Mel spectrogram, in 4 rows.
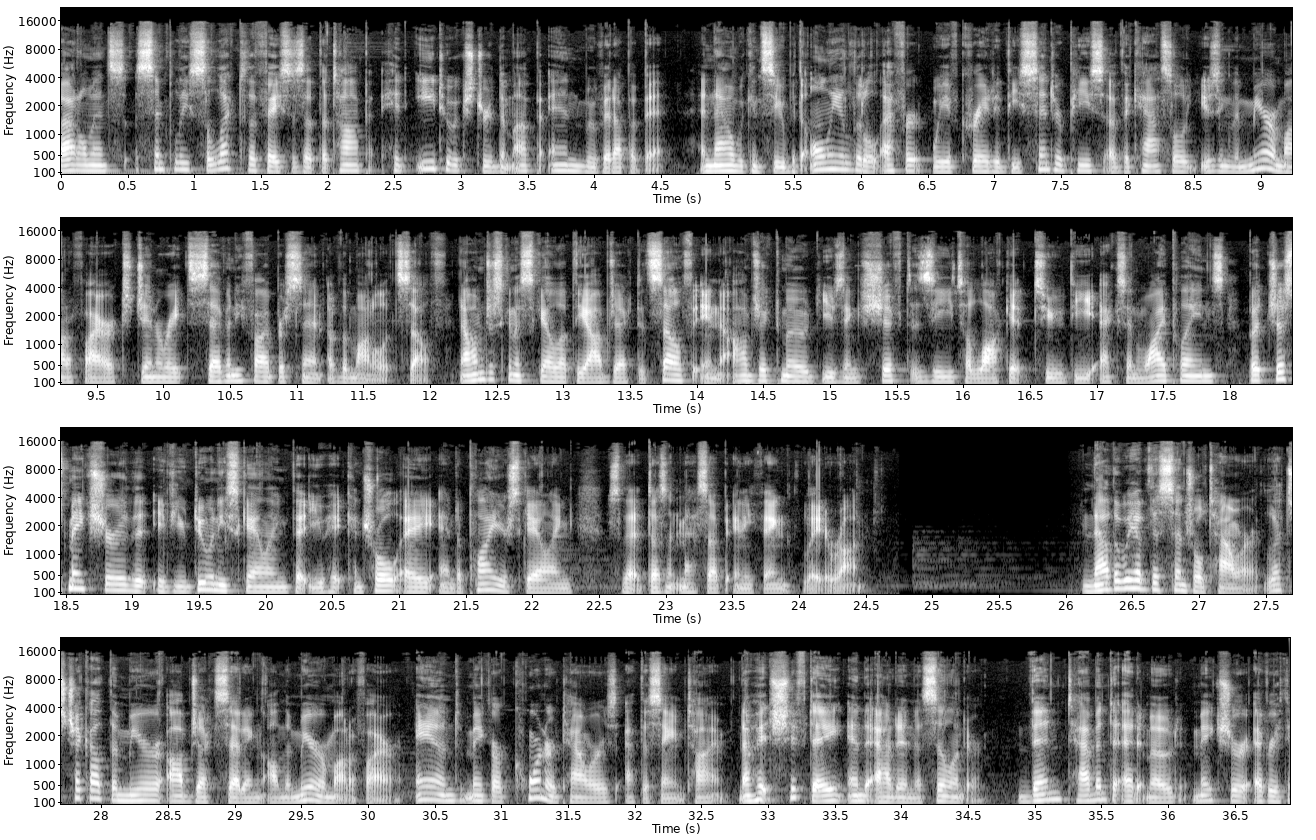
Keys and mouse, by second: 0.9 e, 3.5-4.0 middle drag, 4.3 Tab, 4.7 middle click, 6.3 click, 6.8-7.8 middle drag, 10.0 middle click, 12.1 Tab, 12.4 Tab, 15.3 s, 21.2-21.7 middle drag, 21.4-21.7 drag, 22.3-23.1 drag, 22.3-23.7 middle drag, 24.9 ctrl+a, 26.0 click, 27.5-30.0 drag, 30.8-31.1 shift+middle drag, 32.7 shift+a, 34.0 shift+a, 36.3 middle click.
